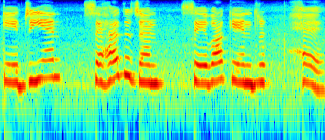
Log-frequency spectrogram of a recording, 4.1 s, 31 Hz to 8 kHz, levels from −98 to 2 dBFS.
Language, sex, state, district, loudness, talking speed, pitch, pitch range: Hindi, female, Madhya Pradesh, Katni, -13 LUFS, 90 wpm, 315 Hz, 300-335 Hz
